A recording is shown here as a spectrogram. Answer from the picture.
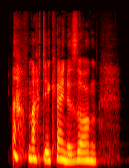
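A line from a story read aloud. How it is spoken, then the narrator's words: Light laugh. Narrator (German): Vanessa lachte ein wenig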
